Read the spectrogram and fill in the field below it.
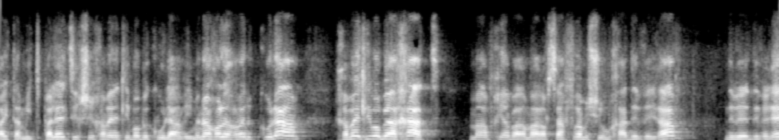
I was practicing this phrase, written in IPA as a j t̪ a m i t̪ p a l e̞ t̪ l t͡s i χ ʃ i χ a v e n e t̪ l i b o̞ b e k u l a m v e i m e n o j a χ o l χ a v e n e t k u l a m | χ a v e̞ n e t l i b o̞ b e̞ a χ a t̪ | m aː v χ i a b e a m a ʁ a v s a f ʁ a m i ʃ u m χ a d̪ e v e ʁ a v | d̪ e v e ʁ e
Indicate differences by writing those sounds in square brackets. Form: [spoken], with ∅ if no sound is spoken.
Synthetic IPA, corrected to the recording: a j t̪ a m i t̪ p a l e̞ [∅] l t͡s i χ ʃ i χ a v e n e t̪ l i b o̞ b e k u l a m v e i m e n o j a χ o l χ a v e n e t k u l a m | χ a v e̞ n e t l i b o̞ b e̞ a χ a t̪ | m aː v χ i a b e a m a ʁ a v s a f ʁ a m i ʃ u m χ a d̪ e v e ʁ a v | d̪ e v e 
